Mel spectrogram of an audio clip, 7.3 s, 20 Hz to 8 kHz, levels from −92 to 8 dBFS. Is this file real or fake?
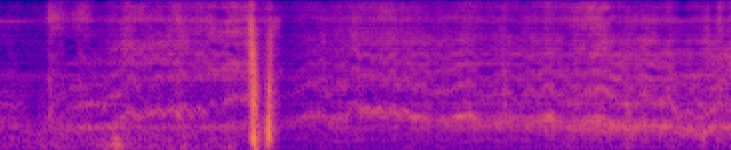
fake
